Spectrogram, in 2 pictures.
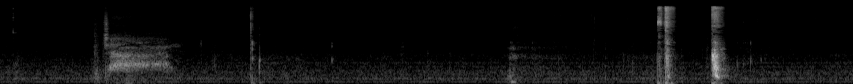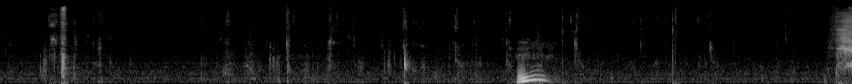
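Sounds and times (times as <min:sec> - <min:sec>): soft mouth clicks: 0:02.5 - 0:02.7
mouth smacks chewing: 0:08.4 - 0:16.7.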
